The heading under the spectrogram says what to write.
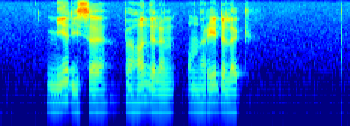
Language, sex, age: Afrikaans, male, 18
